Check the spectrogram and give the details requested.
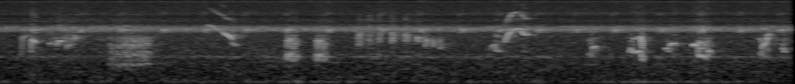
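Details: Streak-eared bulbul used as a lure bird calling in wild birds: short sharp chirps and quick clusters of rising and falling notes, several per second and irregularly spaced, over a steady high cricket drone.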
